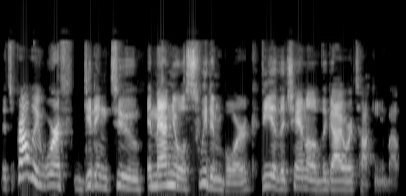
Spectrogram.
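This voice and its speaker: A man's voice: fairly high pitch, expressive, brisk, sharp tone. A man co-hosting a casual podcast with his brother, explaining a history topic at length and quizzing him along the way. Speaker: podcast co-host. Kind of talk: casual chat.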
